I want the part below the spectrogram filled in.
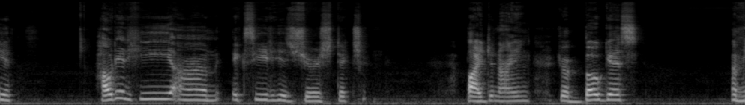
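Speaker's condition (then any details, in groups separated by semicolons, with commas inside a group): Cerebral palsy; from birth, walks with walker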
